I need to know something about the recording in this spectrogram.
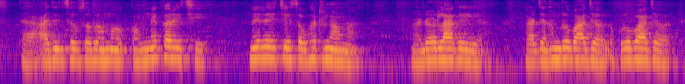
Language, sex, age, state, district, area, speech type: Maithili, male, 60+, Bihar, Saharsa, rural, spontaneous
